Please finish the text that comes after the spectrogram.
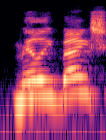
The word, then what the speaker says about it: Milli Banks: Milli Banks, you said it right.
